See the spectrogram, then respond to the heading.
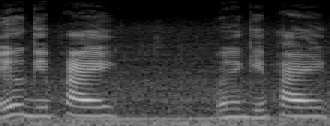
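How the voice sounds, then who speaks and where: A woman's fairly high voice in a Southern US accent, with ordinary pitch variation and noticeable background noise. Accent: Southern US, casual dialect. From US South. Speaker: TikTok creator, parent. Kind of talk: casual vlog rant. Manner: animated.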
